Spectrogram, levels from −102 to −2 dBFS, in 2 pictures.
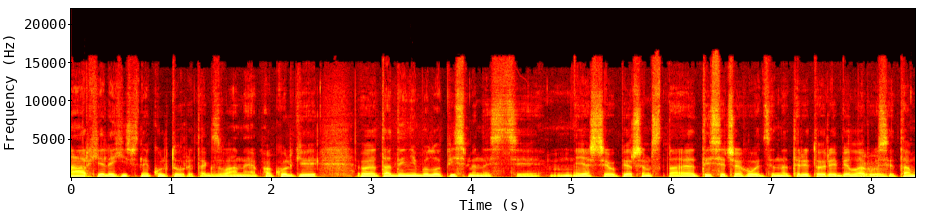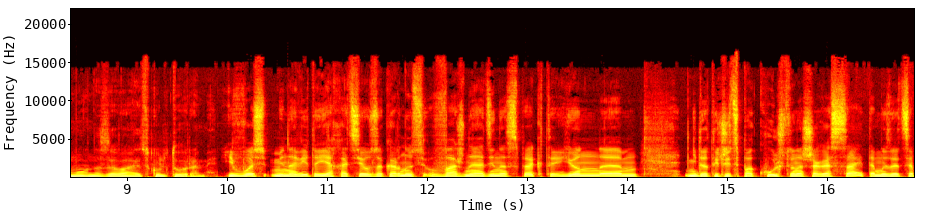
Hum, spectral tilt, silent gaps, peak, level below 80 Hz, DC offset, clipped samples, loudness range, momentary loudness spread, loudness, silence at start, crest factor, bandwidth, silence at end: none; -5.5 dB/octave; none; -6 dBFS; -32 dBFS; under 0.1%; under 0.1%; 3 LU; 6 LU; -19 LUFS; 0 s; 12 dB; 16 kHz; 0 s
